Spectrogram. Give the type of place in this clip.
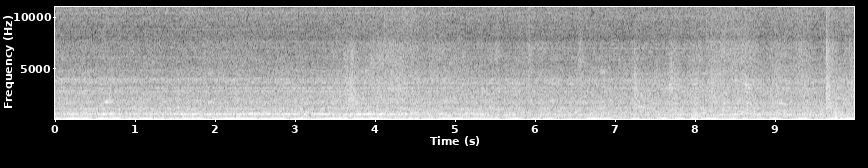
restroom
